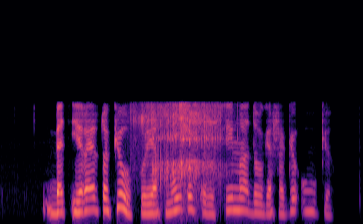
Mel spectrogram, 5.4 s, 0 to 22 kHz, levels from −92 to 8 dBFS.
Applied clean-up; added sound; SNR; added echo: none; Coin (dropping) / Glass; 4 dB; none.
